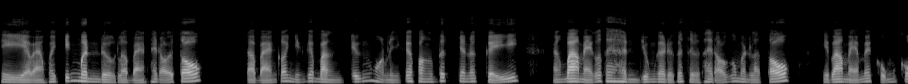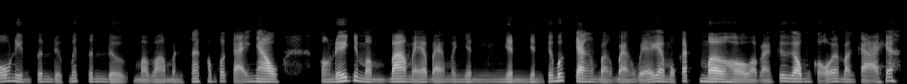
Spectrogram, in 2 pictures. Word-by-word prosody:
thì 105 -3 -1
bạn 100 0 -2
phải 130 +4 -5
chứng 160 +6 -5
minh 140 -5 +2
được 105 -3 -2
là 105 - -2
bạn 100 0 -3
thay 125 - -5
đổi - - -1
tốt, 145 +6 +4 0.4
là 105 0 -1
bạn 95 +2 -2
có 145 - -2
những 120 -5 -9
cái 150 - -3
bằng 110 -6 -1
chứng 130 - -6
hoặc 150 -9 -6
là 100 - -7
những 100 - -14
cái 145 0 -1
phân 125 -2 -3
tích 160 +5 -2
cho 140 - -2
nó 140 +1 -5
kỹ. 130 - 0 0.3
Đặng 115 +1 -7
ba 135 0 +9
mẹ 105 -3 0
có 145 - -3
thể 145 0 -2
hình 130 -5 -3
dung 120 +3 -5
ra 125 - -1
được 105 - -5
cái 130 - -4
sự 110 -3 -5
thay 125 +4 -5
đổi 100 +1 -3
của 145 - -8
mình 125 -5 -7
là 100 -1 -5
tốt - - +5 0.3
thì 110 - -5
ba 125 +2 +4
mẹ 105 -4 -3
mới 135 +6 -5
củng 110 0 -8
cố 135 +4 0
niềm 135 -7 -3
tin 125 +2 -6
được, 100 +1 -8
mới 145 - -5
tin 130 -2 -7
được 105 -4 -3
mà 100 -1 -4
mà 105 +1 -3
mình 105 -1 -8
sẽ 130 - -1
không 135 - -7
có 145 +2 -3
cãi - - +2
nhau. 125 -3 +5 0.4
Còn 115 +2 -4
nếu 150 +5 +7
như 185 - +1
mà 120 -4 0 0.2
ba 130 +2 +9
mẹ 115 -1 0
bạn 105 0 -2
nhìn 105 0 -9
nhìn 110 -2 -2
nhìn 110 -2 -5
cái 140 - -2
bức 165 +2 +2
tranh 125 -4 +6
bạn 100 -1 -3
bạn 105 +2 -1
vẽ 100 +3 +1
ra 145 - +5
một 110 -5 -6
cách 150 - +1
mơ 135 -3 +8
hồ 105 -4 +3
mà 100 - 0
bạn 100 +1 -4
cứ 150 +6 -2
gông 130 -2 +4
cổ - - -1
lên 135 - 0
bạn 110 -1 -3
cãi 100 0 +1
á, 165 - +3
120 Hz, 310 wpm, -26 LUFS, 105-135 Hz, 0.4 s, ba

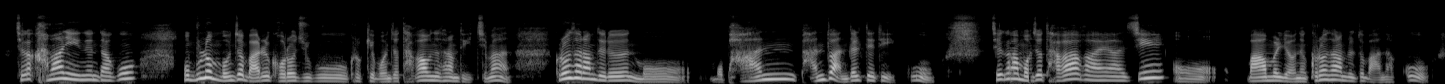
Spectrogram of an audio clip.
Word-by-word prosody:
제가 225 +3 0
가만히 255 +2 +4
있는다고 215 +6 0 0.4
어 215 - +1
물론 275 +4 +6
먼저 190 +6 +2
말을 165 +4 +2
걸어주고 150 -4 -3
그렇게 155 -1 -8
먼저 135 +2 -4
다가오는 190 +4 +1
사람도 165 -5 -2
있지만 180 +11 -4 0.4
그런 270 +5 +6
사람들은 195 -10 +3
뭐 120 -3 -6 0.3
뭐 - - -11
반 235 +3 0
반도 215 +3 +1
안 125 - 0
될 190 +1 0
때도 185 -2 -4
있고 180 - -8 0.6
제가 255 +3 +2
먼저 210 -1 +1
다가가야지 215 - +1
어 125 -4 -7 0.4
마음을 170 +2 +3
여는 140 -1 -2
그런 215 +4 0
사람들도 185 -7 0
많았고 110 - -8
185 Hz, 315 characters per minute, -25 LUFS, 155-225 Hz, 0.6 s, 물론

